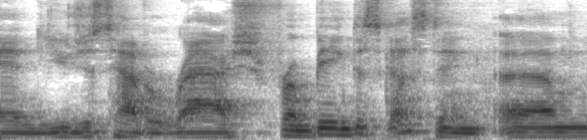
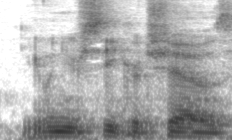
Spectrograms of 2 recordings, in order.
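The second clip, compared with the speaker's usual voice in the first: plain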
